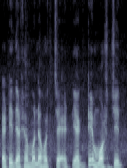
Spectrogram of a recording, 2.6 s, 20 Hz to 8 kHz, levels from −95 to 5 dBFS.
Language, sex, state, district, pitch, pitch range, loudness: Bengali, male, Assam, Hailakandi, 140 Hz, 135-145 Hz, -19 LUFS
